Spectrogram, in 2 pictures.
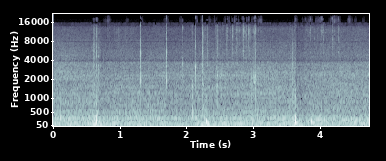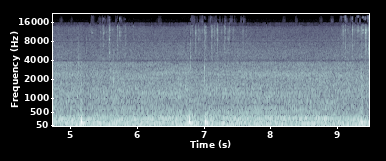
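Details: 1998 Acura Integra, manual, while driving: single dull clunks every second or two over road rumble, with bucking and lurching. It is worst when disengaging the clutch and when turning, and persists after axle replacement; the owner suspects steering play or rack, cause unconfirmed.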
